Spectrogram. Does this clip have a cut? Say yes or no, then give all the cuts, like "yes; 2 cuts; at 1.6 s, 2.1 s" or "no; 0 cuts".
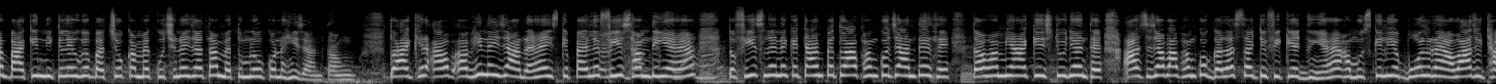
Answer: no; 0 cuts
